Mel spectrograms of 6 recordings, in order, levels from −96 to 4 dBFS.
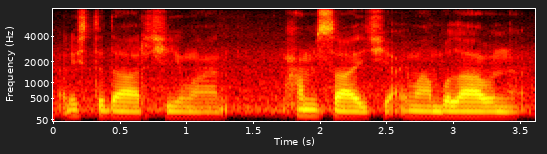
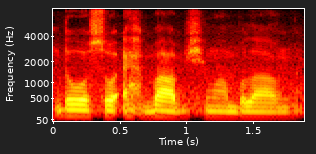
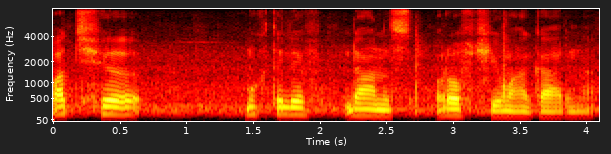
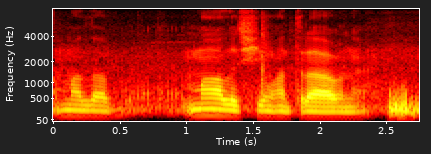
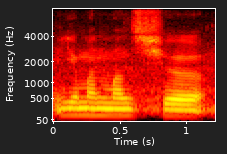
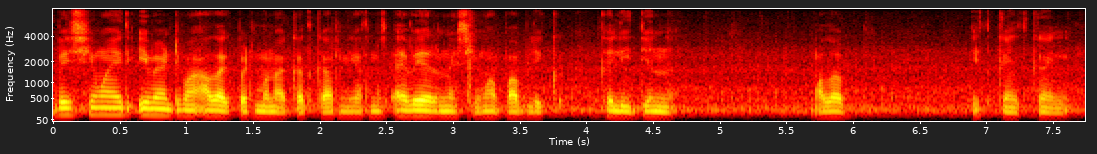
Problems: constant background noise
